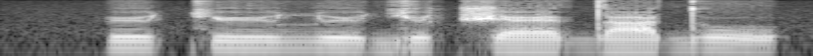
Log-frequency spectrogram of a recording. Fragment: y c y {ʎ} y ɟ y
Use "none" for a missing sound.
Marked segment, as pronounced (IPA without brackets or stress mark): ʎ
